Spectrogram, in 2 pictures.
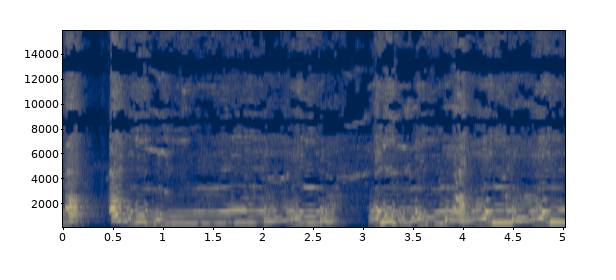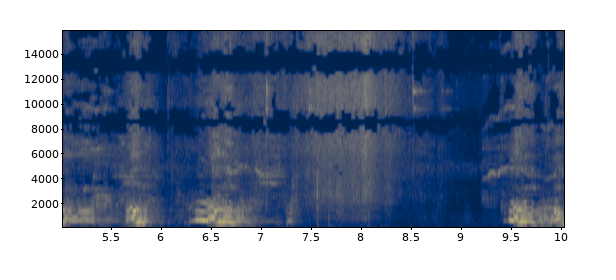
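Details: Several Redbone Coonhounds baying at a chipmunk up an oak tree, a long steady howl giving way to choppy, rhythmic wavering bays in bursts, with a brief gap before another bay starts.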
